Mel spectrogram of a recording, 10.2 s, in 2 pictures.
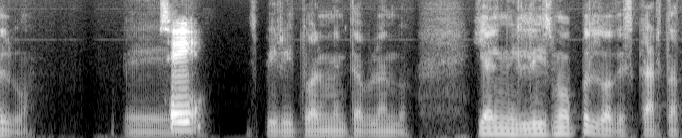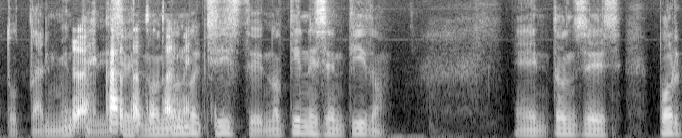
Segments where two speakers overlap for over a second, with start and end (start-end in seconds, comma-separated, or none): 5.6-6.8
